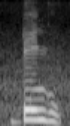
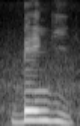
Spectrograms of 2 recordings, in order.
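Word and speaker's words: dengue: प्रणाम उस करते हैं अकॉर्डिंग टू स्पेलिंग हम जाते हैं वी कॉलेज डेंगू और डेंगू व दुश्मन और हाउ इट इज इट इज डेंगी ठीक है इसे हम रन आउट करते हैं एडवर्ड देंगी इस नोट डेंगू और डू इट देंगी ओके खुश हैं नेक्स्ट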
